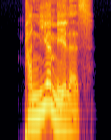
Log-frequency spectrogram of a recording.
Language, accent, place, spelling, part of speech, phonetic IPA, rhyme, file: German, Germany, Berlin, Paniermehles, noun, [paˈniːɐ̯ˌmeːləs], -iːɐ̯meːləs, De-Paniermehles.ogg
- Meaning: genitive singular of Paniermehl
